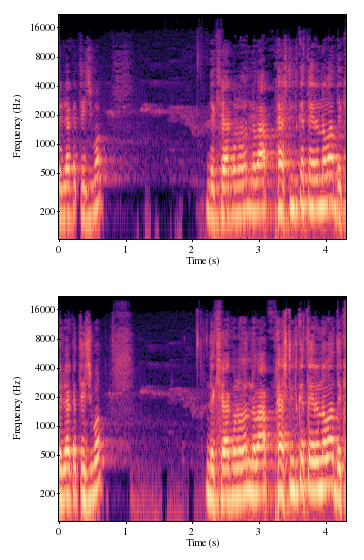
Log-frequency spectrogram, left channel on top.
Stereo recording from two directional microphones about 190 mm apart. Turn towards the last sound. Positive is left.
turn(degrees=-45)  # may be behind; listen again after turning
